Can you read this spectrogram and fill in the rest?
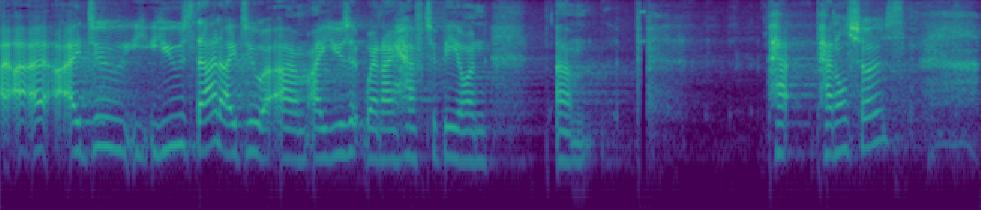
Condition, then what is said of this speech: Stuttering. Somehow, through some miraculous synaptic function of the human brain, it's impossible to stutter when you sing.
